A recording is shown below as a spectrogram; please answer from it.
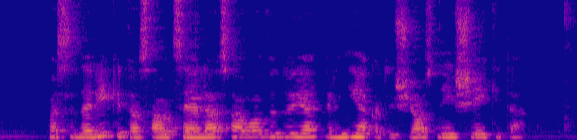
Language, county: Lithuanian, Vilnius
